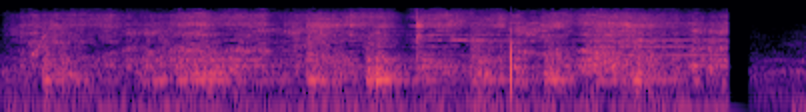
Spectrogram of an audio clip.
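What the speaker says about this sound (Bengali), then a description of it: "এবার তেলটাকে একটু নাড়িয়ে নেব।" Clattering metal kitchen sounds of a utensil scraping and stirring oil in a hot wok, over a steady background hiss, with a sharp clink midway, then a sudden cut.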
